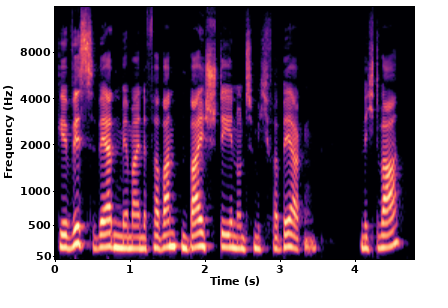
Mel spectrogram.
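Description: Hörbuch-Rolle: eine Frau spricht einen gehetzten, flehenden Flüchtling, gedämpft und heimlichtuerisch. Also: female voice, lowish voice, flat delivery, a little slow. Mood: pleading. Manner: hushed and secretive, turning pleading. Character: frightened male fugitive, middle-aged, pleading.

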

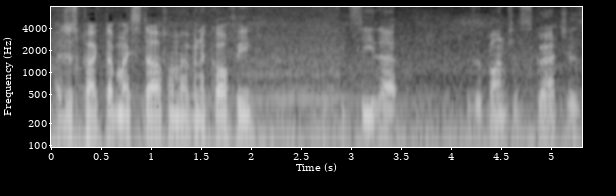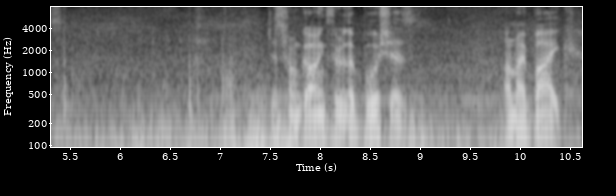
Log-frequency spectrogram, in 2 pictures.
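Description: A young man talking casually to his handheld camera outdoors for a travel vlog, relaxed and unhurried. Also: mid-range voice. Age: young adult. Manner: relaxed, unhurried, repeats himself. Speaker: travel vlogger. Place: outdoors on a seaside hill and in thick bushes. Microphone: action camera held close. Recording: outdoor camera audio with wind noise.

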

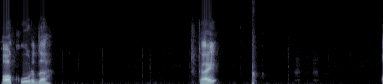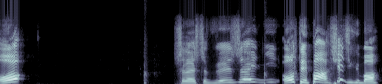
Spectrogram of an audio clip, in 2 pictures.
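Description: A man giving casual, excitable gameplay commentary as the host of his own channel, often repeating words and calling out to his viewers. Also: very high-pitched, no echo. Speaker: gaming video host.

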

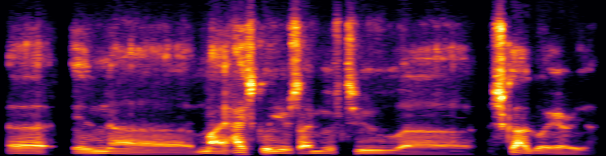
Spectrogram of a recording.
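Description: A man's voice: very deep voice, unhurried, dry recording, lo-fi sound. A man from Long Island, a video game translator, talking casually as an interview guest with many fillers. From Long Island, New York. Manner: relaxed, hesitant with fillers, playful.

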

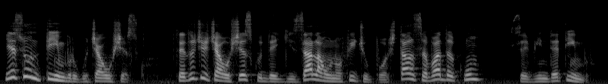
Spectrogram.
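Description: A TV show host telling a string of jokes, animated, briefly putting on voices for the characters. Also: medium pitch, dry recording.

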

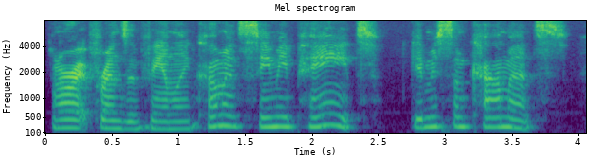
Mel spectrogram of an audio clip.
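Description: A woman's voice: a little high, normal speed. Chatty woman teaching painting live. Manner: chatty, self-talking while working. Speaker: painting instructor. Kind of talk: casual live-stream painting lesson.

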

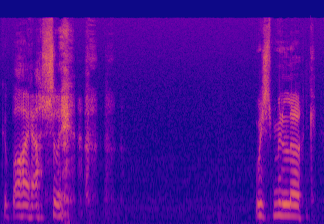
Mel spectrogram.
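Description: A woman giving jokey, excitable let's play commentary, talking back to the game characters. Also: mid-range voice, extremely slow, slight background noise. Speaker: gaming channel host.

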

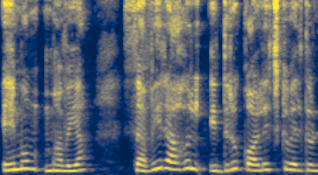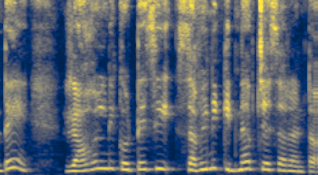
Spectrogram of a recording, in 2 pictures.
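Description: Woman doing a young guy in a hurry, bossy and worried, high voice. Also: animated, moderate pace, lightly acted. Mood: urgent. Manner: urgent, commanding. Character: young man, protective and anxious.

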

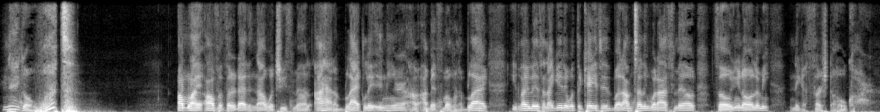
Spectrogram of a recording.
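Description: A young man casually telling a story, slangy and animated, with lots of swearing. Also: medium pitch, fairly quick. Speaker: host.

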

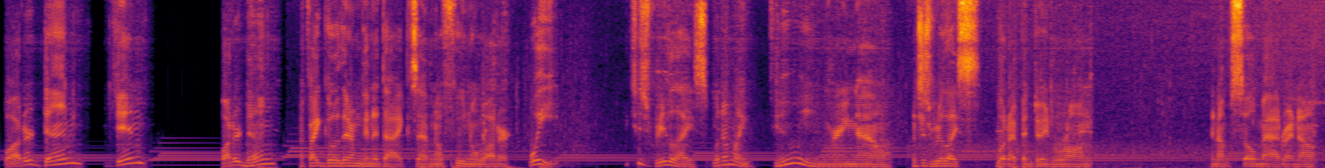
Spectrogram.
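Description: A young man giving casual, excitable commentary as he plays a video game, talking to himself about what he sees. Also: medium pitch, moderate pace. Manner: chatty and excitable, talks to himself while playing. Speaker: gaming YouTuber. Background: game music.

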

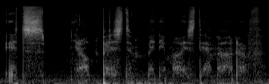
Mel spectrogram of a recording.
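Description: Someone whispers ASMR commentary over a game, close to the mic, musing slowly and hesitantly.

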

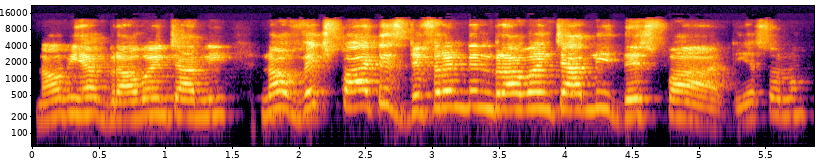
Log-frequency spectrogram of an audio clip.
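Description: High-voiced North Indian man teaching. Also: animated, normal speed, a bit bright. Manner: repeatedly checks understanding with short questions; mixes Hindi phrases into English. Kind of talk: interactive online reasoning lesson. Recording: roomy echo on the voice.

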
